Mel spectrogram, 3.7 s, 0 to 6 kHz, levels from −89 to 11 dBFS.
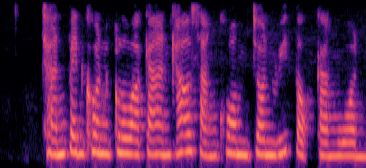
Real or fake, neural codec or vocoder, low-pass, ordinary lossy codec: real; none; 5.4 kHz; none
